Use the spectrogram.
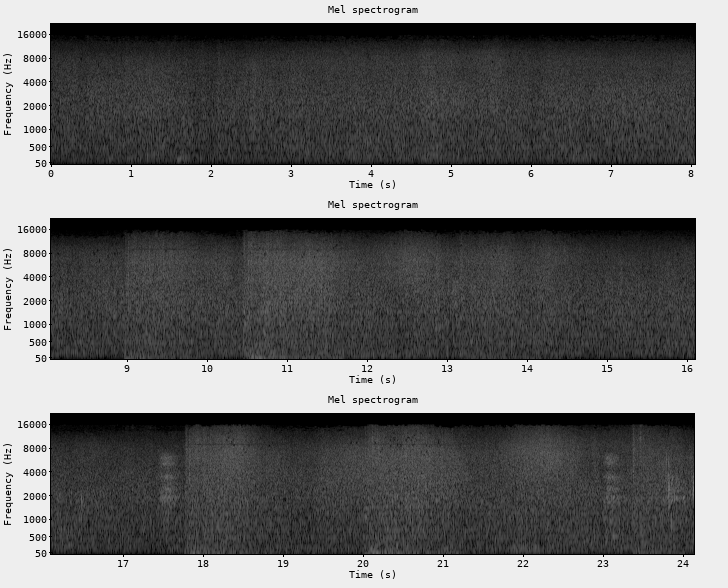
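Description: Open-sea waves washing against a sailing ship in Assassin's Creed Odyssey, a steady broadband rush with swelling surges and wind, faint and continuous with no talk.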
